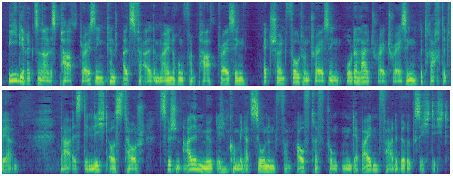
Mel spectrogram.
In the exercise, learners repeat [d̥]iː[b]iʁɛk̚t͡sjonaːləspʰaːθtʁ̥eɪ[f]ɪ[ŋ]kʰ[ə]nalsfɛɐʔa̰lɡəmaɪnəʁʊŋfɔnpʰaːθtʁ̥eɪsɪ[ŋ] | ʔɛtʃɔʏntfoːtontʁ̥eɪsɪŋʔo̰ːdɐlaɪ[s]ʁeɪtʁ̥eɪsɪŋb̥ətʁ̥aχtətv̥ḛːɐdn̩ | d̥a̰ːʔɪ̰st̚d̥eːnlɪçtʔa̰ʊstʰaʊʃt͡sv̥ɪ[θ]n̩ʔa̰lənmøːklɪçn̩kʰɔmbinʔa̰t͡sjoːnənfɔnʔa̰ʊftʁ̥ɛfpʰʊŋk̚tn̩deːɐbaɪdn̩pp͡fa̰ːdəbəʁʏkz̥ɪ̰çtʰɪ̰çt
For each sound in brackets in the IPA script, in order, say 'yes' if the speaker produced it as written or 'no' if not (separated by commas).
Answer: no, no, no, yes, no, yes, no, no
